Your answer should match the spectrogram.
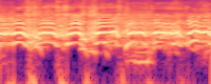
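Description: Two men laughing hard together, high-pitched, in quick repeated pulses.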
